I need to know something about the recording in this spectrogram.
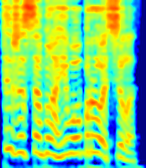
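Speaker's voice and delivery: put-on high girlish taunt. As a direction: throw it in her face. Girl taunts rival. (высокий дразнящий девичий голос)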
